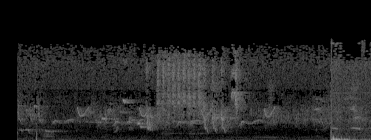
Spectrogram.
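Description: Faint bird chirps and short warbling whistles. Near the end a much louder rushing noise cuts in.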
